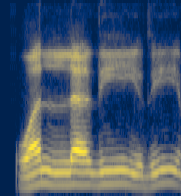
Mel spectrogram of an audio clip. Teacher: Walladzi, dzi matobi karena ada ya sukun sebelumnya harakat kasrah, dzi dibaca panjang dua harakat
